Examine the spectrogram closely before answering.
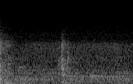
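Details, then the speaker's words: KitchenAid dishwasher that doesn't clean and has no water mid-cycle; float lifted by hand, lower panel off, gives one crisp click in a quiet room, so the float switch works normally; the fill valve is still suspected and due for replacement. "so i'm checking this is the float you should be able to hear it click when you lift it up and down i could hear that click so that was good i think that one's fine"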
